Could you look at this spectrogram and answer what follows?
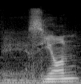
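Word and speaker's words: Tziyon: Sión se pronuncia igual, pero se escribe diferente, se escribe con T, Z, I y latina, Y, O, N, ¿sí?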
